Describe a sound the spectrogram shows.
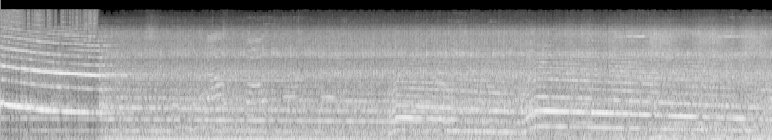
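A bus engine rumbles as the bus drives slowly past close by.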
